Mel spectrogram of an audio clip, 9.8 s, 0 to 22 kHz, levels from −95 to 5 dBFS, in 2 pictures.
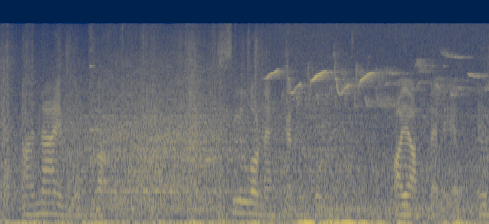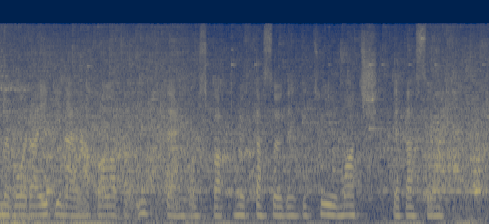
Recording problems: animal sounds; very loud; until 5 s; 3 dB above the speech
rain or running water; loud; throughout; as loud as the speech
household noises; noticeable; throughout; 15 dB below the speech

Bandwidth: 14 kHz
